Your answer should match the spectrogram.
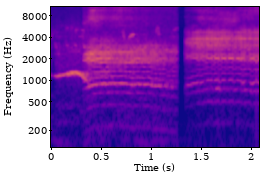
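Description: Sheep and goats bleat up close, one long wavering cry followed after a brief gap by another, loud and clear with nothing else behind them.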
